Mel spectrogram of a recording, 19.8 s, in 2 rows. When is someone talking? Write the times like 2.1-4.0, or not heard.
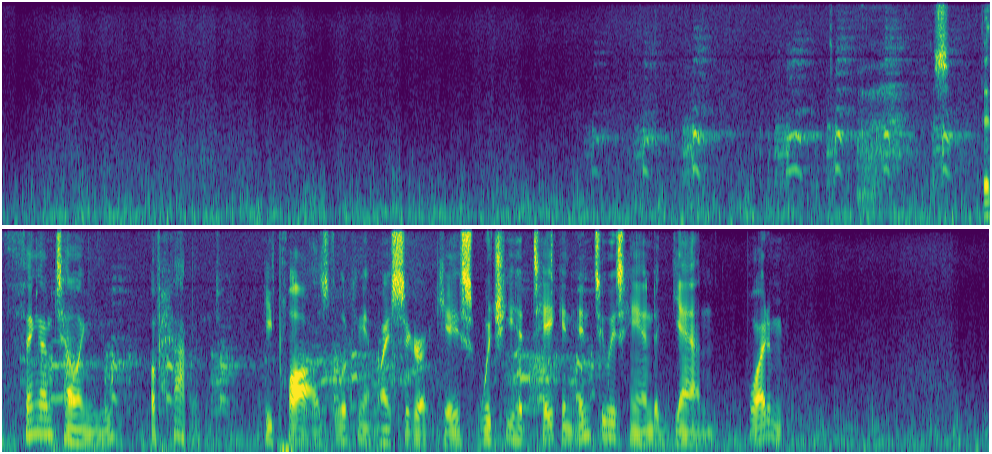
9.2-17.7.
